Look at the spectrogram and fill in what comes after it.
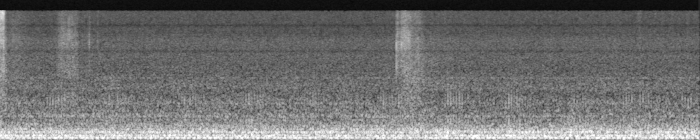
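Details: Brown tabby cat purring while being petted: a steady, low, pulsing rumble runs throughout, with two short rustling bursts of fur or hand movement near the first and sixth seconds.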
